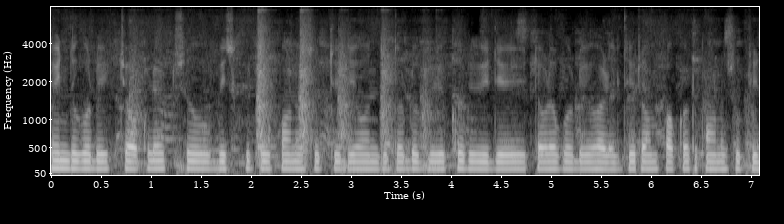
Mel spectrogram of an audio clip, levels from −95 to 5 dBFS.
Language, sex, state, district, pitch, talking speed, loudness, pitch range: Kannada, male, Karnataka, Dharwad, 130 Hz, 100 wpm, -24 LUFS, 125-130 Hz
